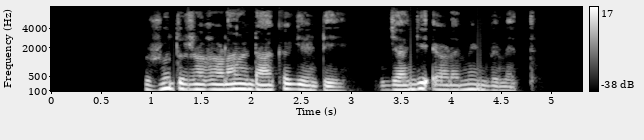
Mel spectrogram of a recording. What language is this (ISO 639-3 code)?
gwt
